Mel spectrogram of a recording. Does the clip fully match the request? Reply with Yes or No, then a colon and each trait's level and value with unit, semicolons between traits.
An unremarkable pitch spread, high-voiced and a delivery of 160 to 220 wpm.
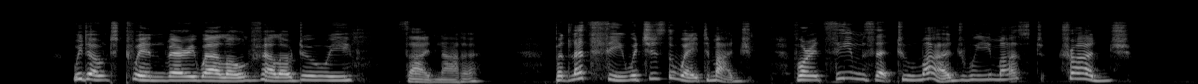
No: average, 4.7 semitones; high, 195 Hz; average, 145 wpm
